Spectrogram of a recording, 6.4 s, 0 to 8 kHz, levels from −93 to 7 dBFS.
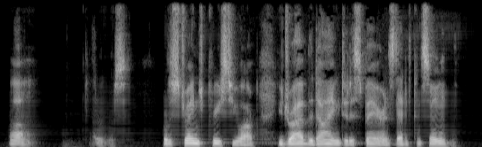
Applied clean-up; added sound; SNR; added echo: neural mask model DeepFilterNet 3.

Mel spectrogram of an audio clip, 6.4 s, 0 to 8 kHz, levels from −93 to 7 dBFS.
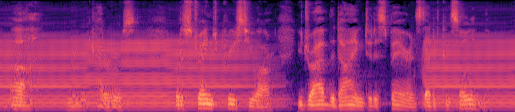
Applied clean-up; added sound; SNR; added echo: none; Wind instrument, woodwind instrument; 5 dB; none.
